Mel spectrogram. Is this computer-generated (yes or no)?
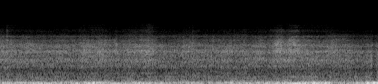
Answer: yes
